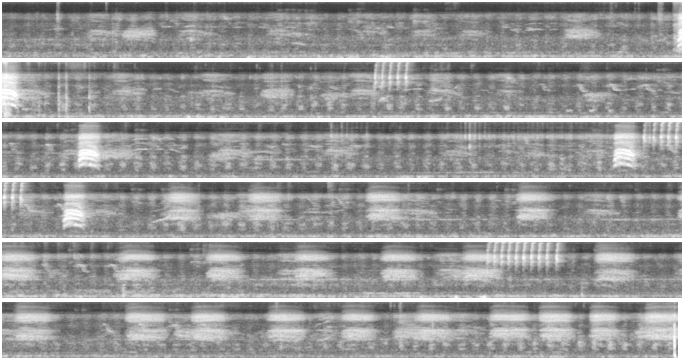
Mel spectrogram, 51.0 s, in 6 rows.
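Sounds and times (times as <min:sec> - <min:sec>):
birds calling: 0:00.0 - 0:50.9.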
